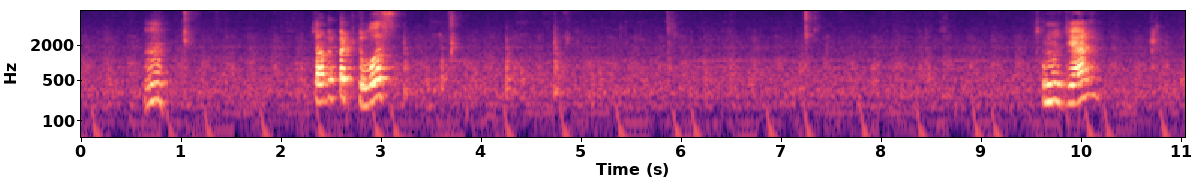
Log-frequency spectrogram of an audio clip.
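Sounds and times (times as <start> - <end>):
person chewing: 3.5 - 6.2, 7.2 - 7.4.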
